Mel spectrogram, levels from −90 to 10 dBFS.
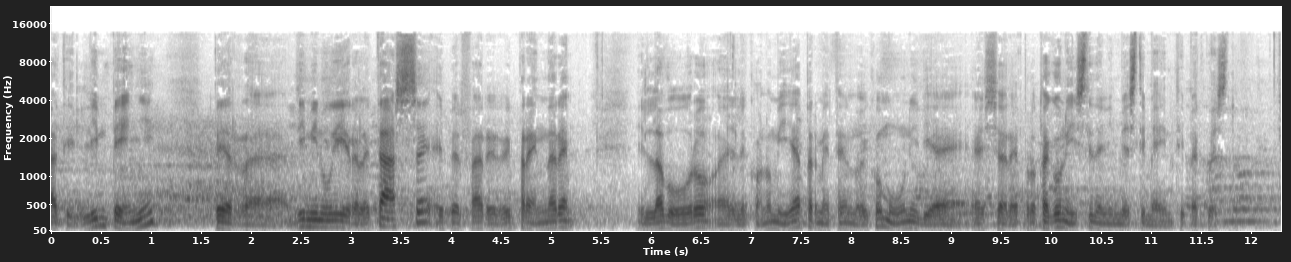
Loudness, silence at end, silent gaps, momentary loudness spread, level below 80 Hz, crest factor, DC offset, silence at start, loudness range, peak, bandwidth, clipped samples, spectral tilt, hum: -22 LUFS; 0 s; none; 10 LU; -60 dBFS; 22 dB; under 0.1%; 0 s; 4 LU; 0 dBFS; 13.5 kHz; under 0.1%; -4.5 dB/octave; none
